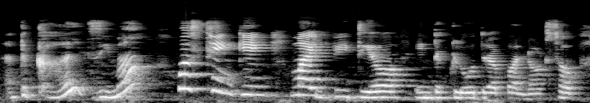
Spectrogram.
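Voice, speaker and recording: A woman's voice: mid-range voice, expressive, slow pace, pushed and bright. A woman telling a folk tale to children in a dramatic way, repeating phrases and addressing her listeners directly. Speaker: children's storyteller. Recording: dull lo-fi audio with music behind. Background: music.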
